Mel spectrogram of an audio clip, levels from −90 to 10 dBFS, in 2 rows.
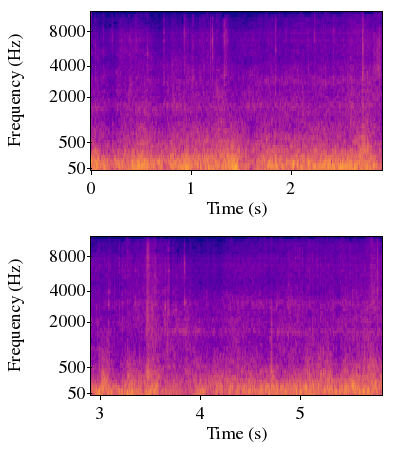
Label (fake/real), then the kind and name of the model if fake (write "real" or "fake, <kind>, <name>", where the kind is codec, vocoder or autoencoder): fake, codec, SNAC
